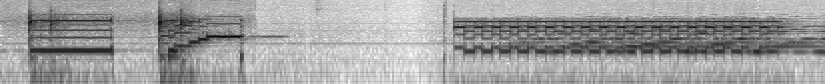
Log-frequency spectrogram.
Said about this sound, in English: Chuck, you got another phone call.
